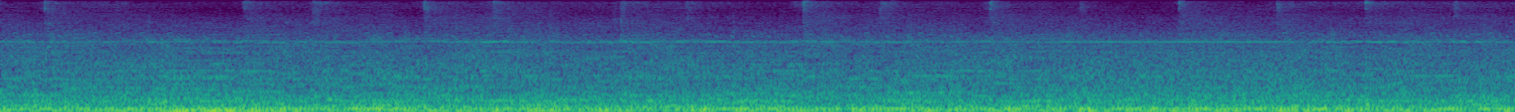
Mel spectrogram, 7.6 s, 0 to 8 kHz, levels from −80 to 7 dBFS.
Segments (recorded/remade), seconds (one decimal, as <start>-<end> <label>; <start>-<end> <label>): 0.0-5.3 remade; 5.3-6.4 recorded; 6.4-7.6 remade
